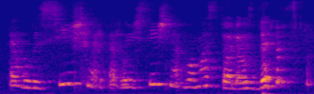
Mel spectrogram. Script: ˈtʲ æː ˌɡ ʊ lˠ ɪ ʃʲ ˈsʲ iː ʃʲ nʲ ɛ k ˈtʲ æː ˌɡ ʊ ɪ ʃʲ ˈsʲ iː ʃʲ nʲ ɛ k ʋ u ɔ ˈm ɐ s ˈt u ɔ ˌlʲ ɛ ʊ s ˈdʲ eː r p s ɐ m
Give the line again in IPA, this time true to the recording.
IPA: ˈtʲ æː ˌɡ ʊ lˠ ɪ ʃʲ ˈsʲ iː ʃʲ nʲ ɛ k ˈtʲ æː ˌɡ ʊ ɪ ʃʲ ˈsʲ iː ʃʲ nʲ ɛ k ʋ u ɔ ˈm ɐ s ˈt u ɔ ˌlʲ ɛ ʊ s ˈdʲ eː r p s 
